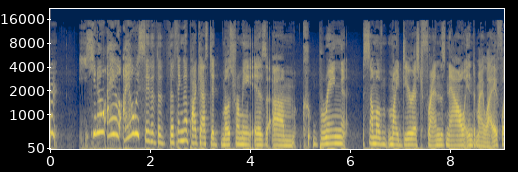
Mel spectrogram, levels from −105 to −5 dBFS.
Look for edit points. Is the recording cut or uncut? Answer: uncut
